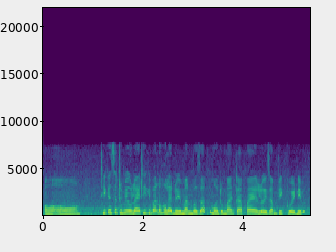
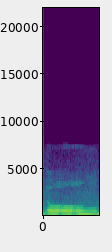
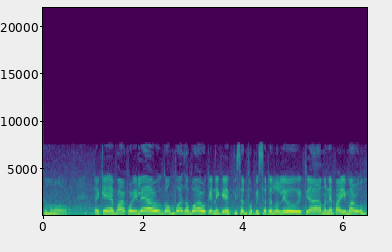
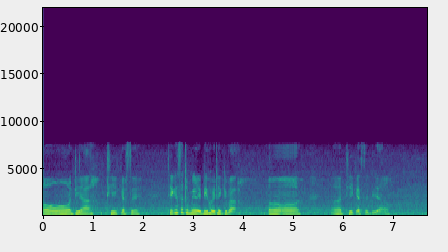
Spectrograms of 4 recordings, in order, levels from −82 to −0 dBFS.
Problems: constant background noise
